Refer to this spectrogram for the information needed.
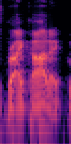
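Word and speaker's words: Bry Kotyk: You can look up my name, which is Bry Kotick, which is spelled BRYKOTYK, on Instagram, or perhaps Tumblr.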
